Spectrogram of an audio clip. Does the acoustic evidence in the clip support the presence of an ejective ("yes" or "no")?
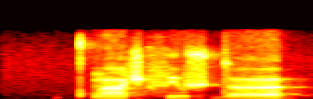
yes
